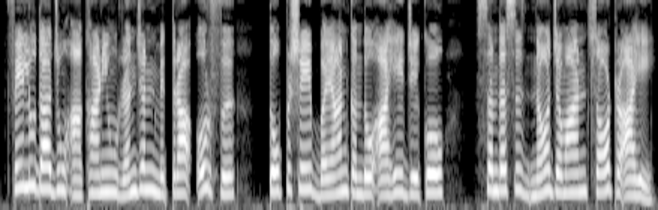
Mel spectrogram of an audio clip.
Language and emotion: Sindhi, neutral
